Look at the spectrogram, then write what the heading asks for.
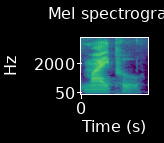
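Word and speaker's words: Maipu: Okay, it's spelled M A I P U. And I think it's pronounced Mayoo.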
